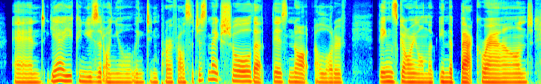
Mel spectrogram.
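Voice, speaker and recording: In an Australian accent, a woman with a fairly low pitch talks at a moderate pace. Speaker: LinkedIn branding workshop presenter. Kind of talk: online workshop presentation. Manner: hesitant fillers.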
